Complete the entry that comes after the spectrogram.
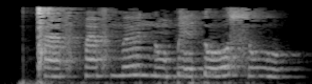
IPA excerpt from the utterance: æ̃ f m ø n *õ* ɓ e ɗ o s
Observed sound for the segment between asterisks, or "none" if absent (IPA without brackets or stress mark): õ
